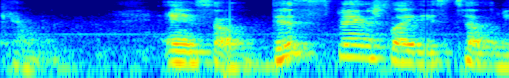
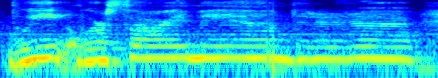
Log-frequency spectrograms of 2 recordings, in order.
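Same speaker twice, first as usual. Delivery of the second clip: higher, softer imitated staff apology; mock apology; 5 semitones higher, 7 dB quieter than usual. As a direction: mimic a rote customer-service sorry.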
